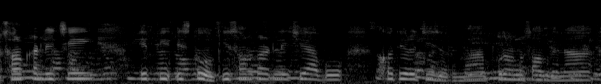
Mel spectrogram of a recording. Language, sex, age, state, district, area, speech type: Nepali, female, 18-30, West Bengal, Alipurduar, urban, spontaneous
